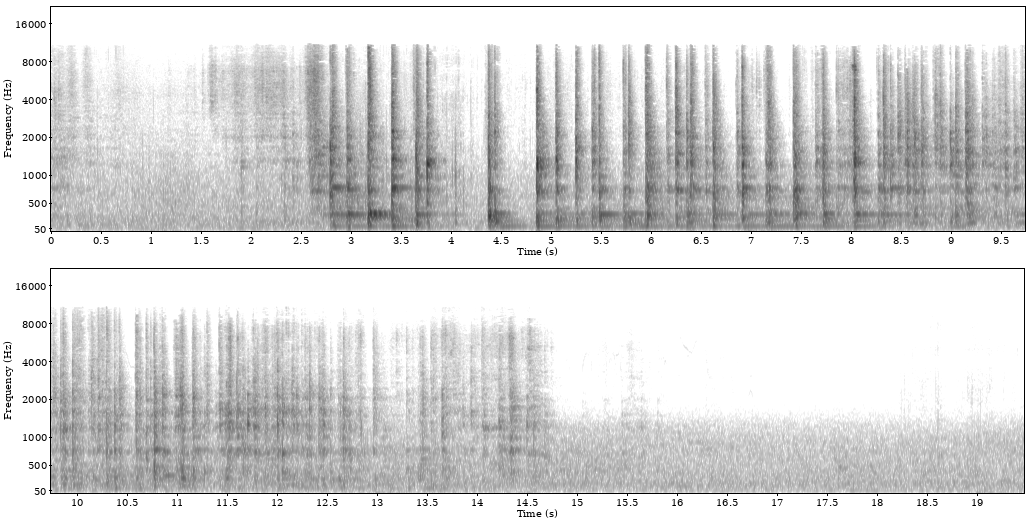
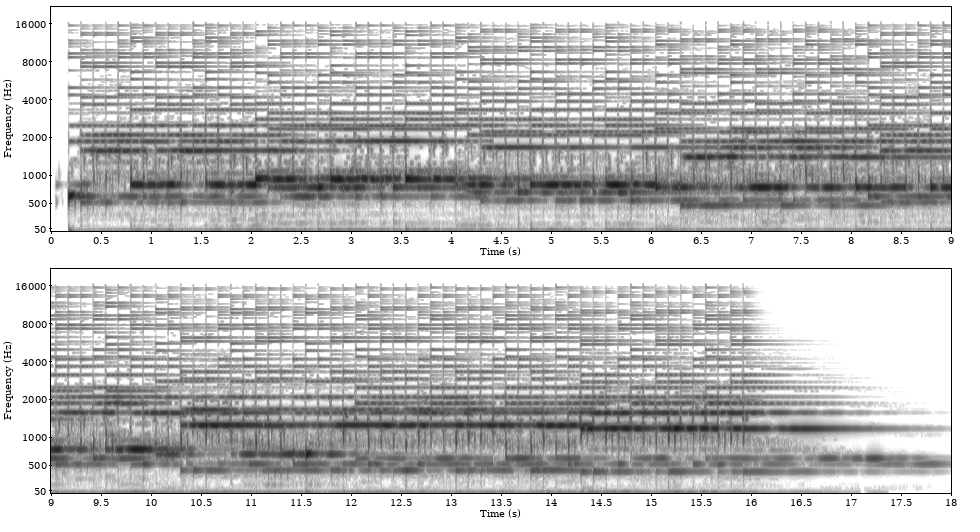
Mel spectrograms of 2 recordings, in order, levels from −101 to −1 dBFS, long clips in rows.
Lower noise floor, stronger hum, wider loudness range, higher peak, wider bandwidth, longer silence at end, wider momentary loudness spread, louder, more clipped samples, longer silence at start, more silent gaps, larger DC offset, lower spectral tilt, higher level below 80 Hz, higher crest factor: first, -66 dBFS vs -48 dBFS; neither; first, 21 LU vs 3 LU; about the same, -10 dBFS vs -8 dBFS; second, 11.5 kHz vs 17 kHz; first, 1.85 s vs 0.15 s; first, 24 LU vs 7 LU; second, -37 LUFS vs -22 LUFS; neither; second, 0 s vs 0.15 s; neither; second, under 0.1% vs 0.1%; first, -3 dB/octave vs 2 dB/octave; about the same, -72 dBFS vs -72 dBFS; first, 32 dB vs 14 dB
